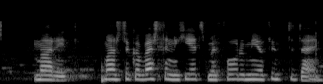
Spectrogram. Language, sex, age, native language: Icelandic, female, 13, Icelandic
